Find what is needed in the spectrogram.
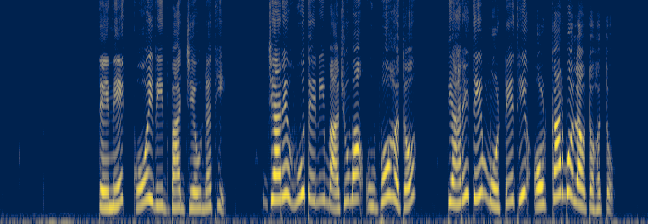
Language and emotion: Gujarati, disgusted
